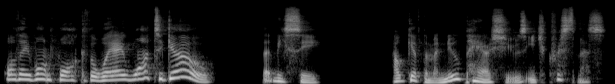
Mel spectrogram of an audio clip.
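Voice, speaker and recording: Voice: medium pitch, very animated, normal speed, darkish tone, slightly rough, pitched above the performer's own voice. A storyteller voicing a dramatic, bewildered young girl who frets and scolds herself in a storybook. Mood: fretful, musing. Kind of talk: storybook character read-aloud.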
